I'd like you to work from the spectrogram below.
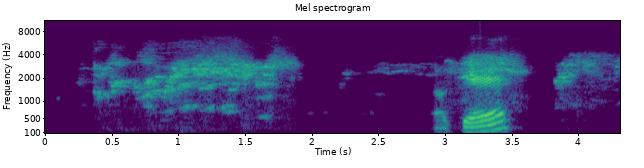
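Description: A house cat gives two meows, one drawn out and one short and rising, close to the mic with brief gaps between them, and a voice speaks between the calls.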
